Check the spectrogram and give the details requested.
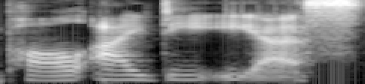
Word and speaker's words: Paulides: It's spelled like Paul, the name Paul, Ides. So I don't know how to say that.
